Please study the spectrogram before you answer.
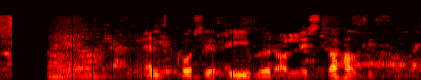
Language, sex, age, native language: Icelandic, male, 50-59, Icelandic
